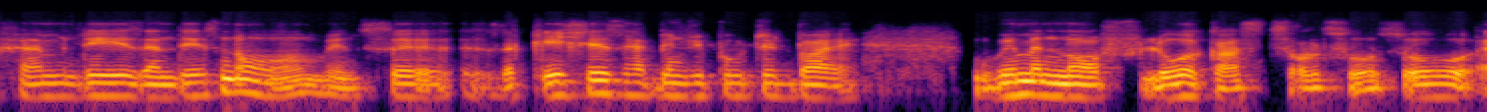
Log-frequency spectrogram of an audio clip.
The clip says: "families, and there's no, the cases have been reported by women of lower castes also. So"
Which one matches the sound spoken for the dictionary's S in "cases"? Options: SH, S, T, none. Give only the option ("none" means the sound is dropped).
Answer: SH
